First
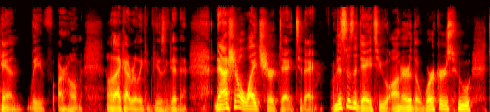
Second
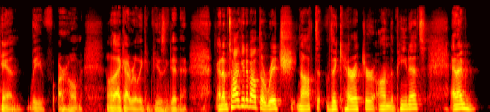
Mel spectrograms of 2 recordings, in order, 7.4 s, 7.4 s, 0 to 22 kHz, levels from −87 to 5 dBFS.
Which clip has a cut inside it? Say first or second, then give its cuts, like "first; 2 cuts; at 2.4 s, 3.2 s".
second; 2 cuts; at 3.2 s, 4.4 s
